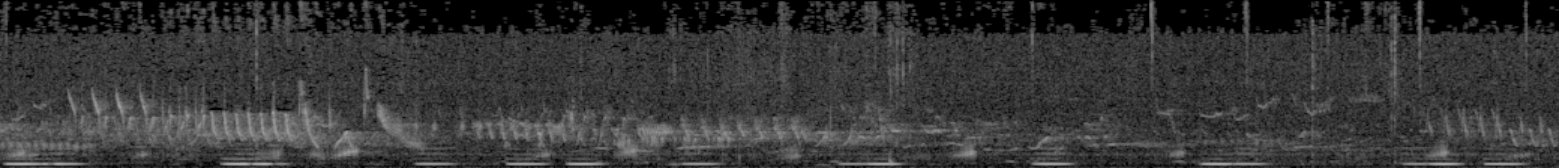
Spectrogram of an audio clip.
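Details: Chorus of European fire-bellied toads beside a forest pond, with pool frogs present: short, low hooting notes about once a second, overlaid by busy rattling and croaking from other frogs.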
